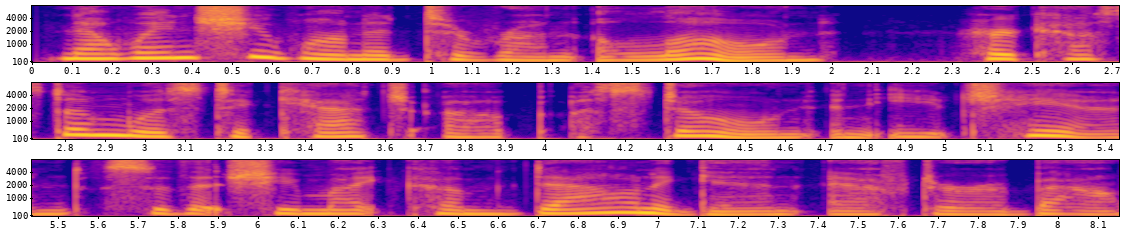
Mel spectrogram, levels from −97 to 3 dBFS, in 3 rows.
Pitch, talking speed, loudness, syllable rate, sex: 200 Hz, 205 wpm, -16 LUFS, 4.7 syllables/s, female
